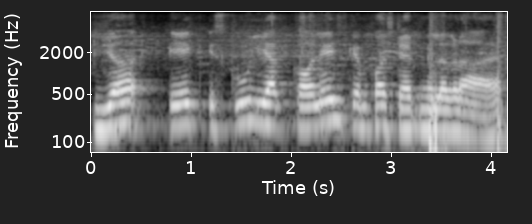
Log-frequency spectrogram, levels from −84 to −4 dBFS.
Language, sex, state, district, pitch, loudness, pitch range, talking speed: Hindi, male, Bihar, Kishanganj, 170 Hz, -18 LUFS, 160-185 Hz, 160 wpm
